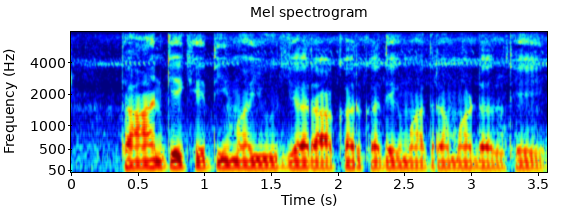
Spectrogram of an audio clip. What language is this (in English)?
Chhattisgarhi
